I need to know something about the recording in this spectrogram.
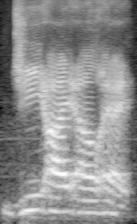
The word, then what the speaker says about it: Gila: If you ever want to look up Gila, it's spelled with a G. Gila.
